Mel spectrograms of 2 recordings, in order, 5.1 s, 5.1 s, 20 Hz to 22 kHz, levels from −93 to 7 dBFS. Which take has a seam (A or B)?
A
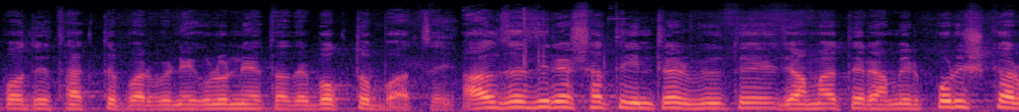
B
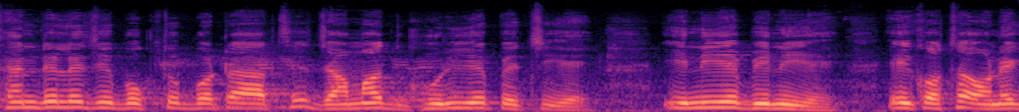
A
